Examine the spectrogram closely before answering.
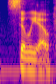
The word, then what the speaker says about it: Sileo: an absolutely fantastic name we're going to be pronouncing at the proper way from here on out Sileo and we do apologize to cool star and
